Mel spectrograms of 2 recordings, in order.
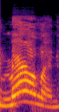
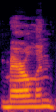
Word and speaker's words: Maryline: joined us this is Marilyn a more romantic name there never was and those spelled merry line it is pronounced in the French fashion as French as your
